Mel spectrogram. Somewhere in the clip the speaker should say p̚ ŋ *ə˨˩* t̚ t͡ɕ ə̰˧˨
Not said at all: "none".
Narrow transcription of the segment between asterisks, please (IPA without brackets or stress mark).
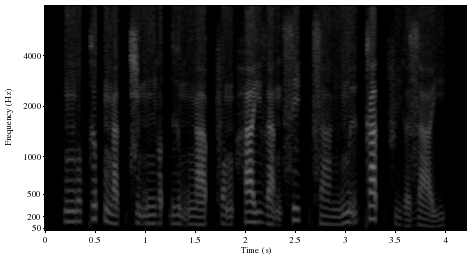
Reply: a˨˩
